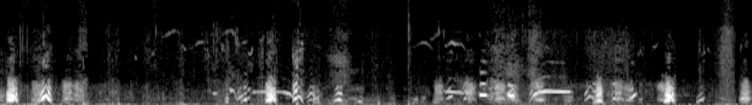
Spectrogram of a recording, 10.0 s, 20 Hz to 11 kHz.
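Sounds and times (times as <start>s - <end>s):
dogs barking and yipping: 0.0s - 1.2s, 2.7s - 4.6s, 5.5s - 10.0s
dogs whining: 2.2s - 4.3s, 5.5s - 9.5s.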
